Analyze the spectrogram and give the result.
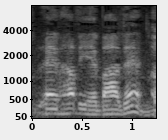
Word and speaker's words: Javier Bardem: See, I know how to pronounce Javier Bardem.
